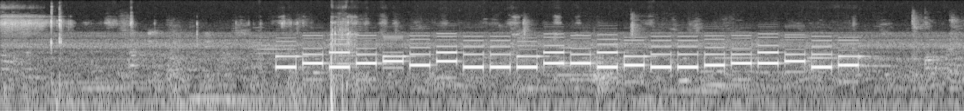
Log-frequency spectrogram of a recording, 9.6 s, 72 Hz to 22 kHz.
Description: DTMF, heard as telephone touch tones, dialled by machine, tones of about 200 ms, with a squelch burst at the end and the noise of a cafe. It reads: 1838*5#221983422589024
